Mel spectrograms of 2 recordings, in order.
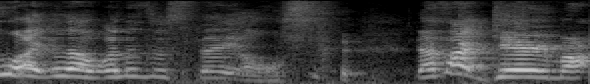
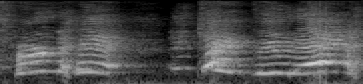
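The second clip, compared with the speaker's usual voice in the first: mock shrill, very high screaming; 11 semitones higher than usual. Retelling the family watching Legend of the Hidden Temple: retelling screaming at the TV. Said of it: "we're all screaming at the T V".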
